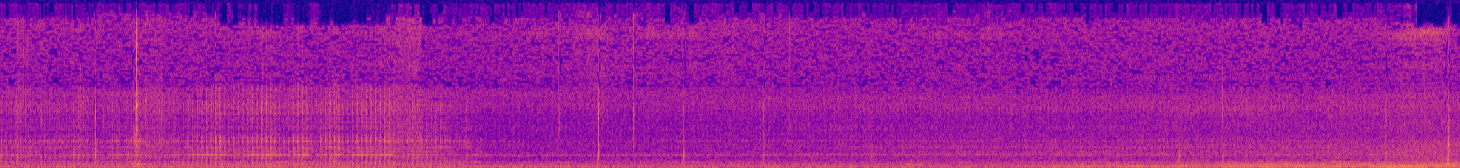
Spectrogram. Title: why my brother's laptop cpu fan spinning too slow and its too loud noise and vibrating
